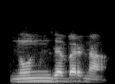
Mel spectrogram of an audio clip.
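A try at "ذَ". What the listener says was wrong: নুন নয়, ওটা জাল আছে।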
